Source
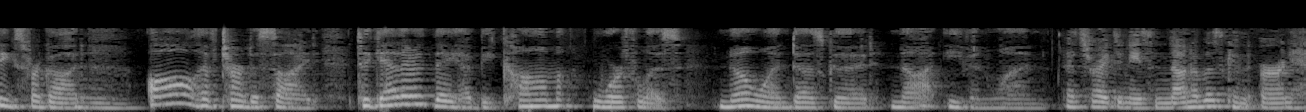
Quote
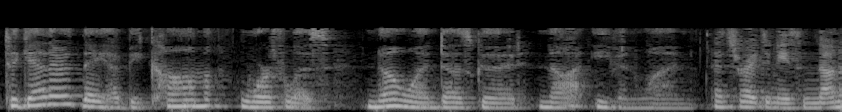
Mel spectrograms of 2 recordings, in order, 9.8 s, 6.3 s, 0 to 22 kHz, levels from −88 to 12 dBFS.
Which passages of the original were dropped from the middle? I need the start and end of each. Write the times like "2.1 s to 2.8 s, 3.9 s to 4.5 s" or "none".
none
